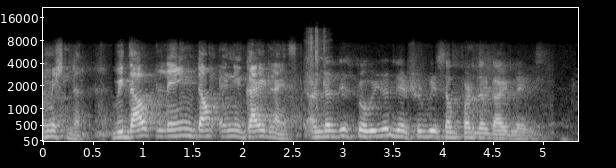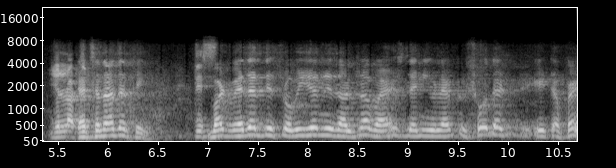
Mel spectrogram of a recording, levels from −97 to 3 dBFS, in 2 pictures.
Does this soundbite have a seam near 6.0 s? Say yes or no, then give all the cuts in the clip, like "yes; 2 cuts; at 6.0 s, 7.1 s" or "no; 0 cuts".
no; 1 cut; at 2.6 s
